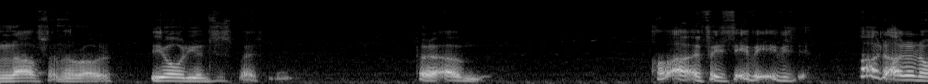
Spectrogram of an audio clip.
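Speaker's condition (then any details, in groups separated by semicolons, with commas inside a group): Parkinson's; controlled by medication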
